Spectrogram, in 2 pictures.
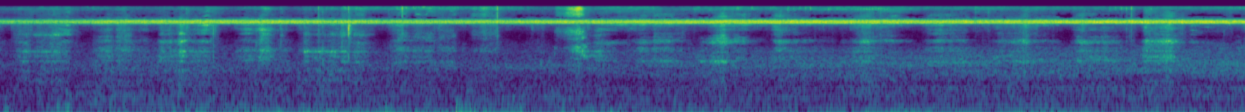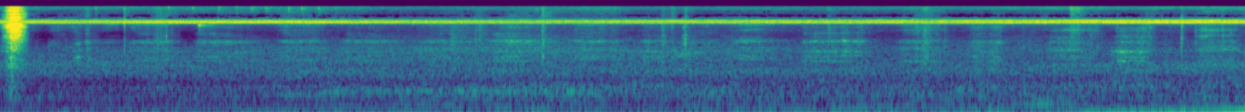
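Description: A steady, high-pitched chorus of insects, with footsteps on the paved trail at a walking pace and a low rumble on the microphone. A single sharp knock comes about sixteen seconds in.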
